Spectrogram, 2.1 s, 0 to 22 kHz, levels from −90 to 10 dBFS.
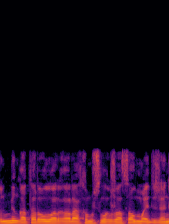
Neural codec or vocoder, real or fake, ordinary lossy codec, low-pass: codec, 16 kHz, 8 kbps, FunCodec, trained on LibriTTS, 25 frames a second; fake; none; 7.2 kHz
